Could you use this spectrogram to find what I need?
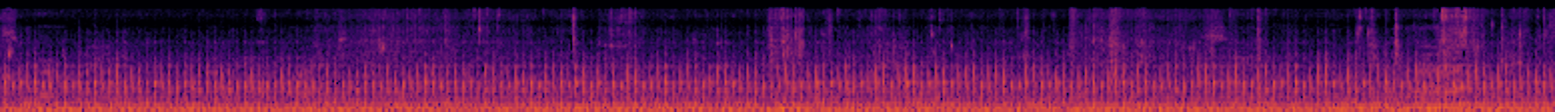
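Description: A man crunches food while chewing close by.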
